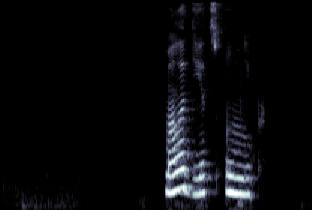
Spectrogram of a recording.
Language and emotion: Russian, neutral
